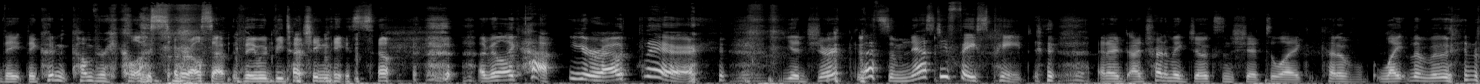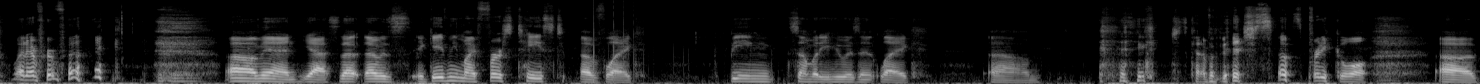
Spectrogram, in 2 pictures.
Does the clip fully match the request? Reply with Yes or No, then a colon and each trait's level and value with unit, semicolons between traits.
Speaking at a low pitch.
No: medium, 145 Hz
